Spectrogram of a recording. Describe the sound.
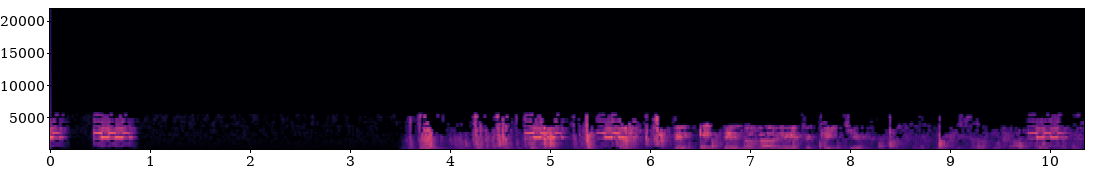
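A telephone rings twice in short, bright bursts, then after a pause a clatter of handling noise leads into a person talking.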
